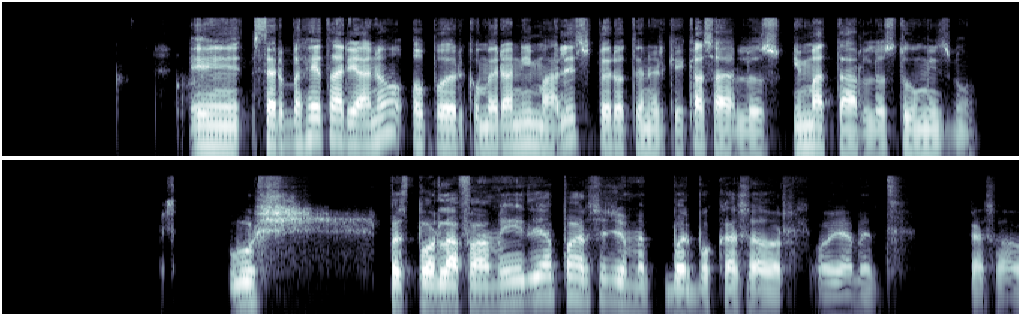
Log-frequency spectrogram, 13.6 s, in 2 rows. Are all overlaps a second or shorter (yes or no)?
yes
